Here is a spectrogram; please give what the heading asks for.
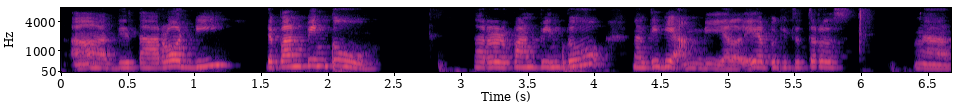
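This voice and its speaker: A woman's voice: on the high side, a bit bright. A middle-aged woman tells a family story in a chatty way, acting out quoted dialogue and laughing often. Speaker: guest sharing family experience. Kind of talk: casual storytelling. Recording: dull lo-fi sound.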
